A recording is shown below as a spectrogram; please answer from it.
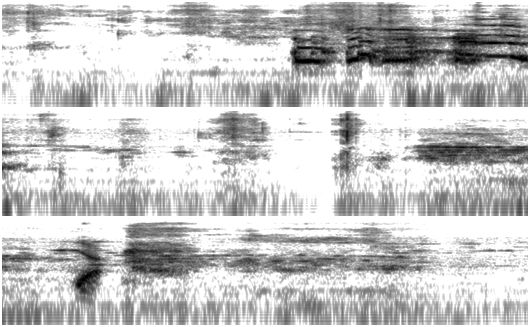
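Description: Rooster crowing: one loud crow about two seconds in, then a longer, fainter crow from about six seconds in. A few sharp clicks come in between.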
